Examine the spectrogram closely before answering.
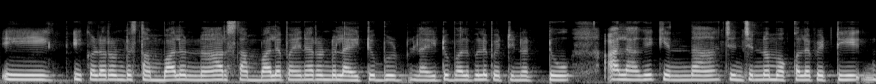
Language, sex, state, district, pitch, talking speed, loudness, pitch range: Telugu, female, Andhra Pradesh, Krishna, 210 Hz, 125 wpm, -13 LUFS, 205-220 Hz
